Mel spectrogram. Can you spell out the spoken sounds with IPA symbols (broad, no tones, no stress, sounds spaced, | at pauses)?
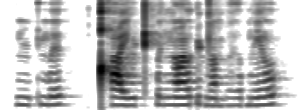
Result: n̪ ɘ ʈ m ɘ | ǃʰ ɑ e̯ l e ʈ k͡p ɘ ŋ ɑ̃ o̯ ɗ ɘ ɖ ɑ̃ bʱ ə b ẽ o̯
